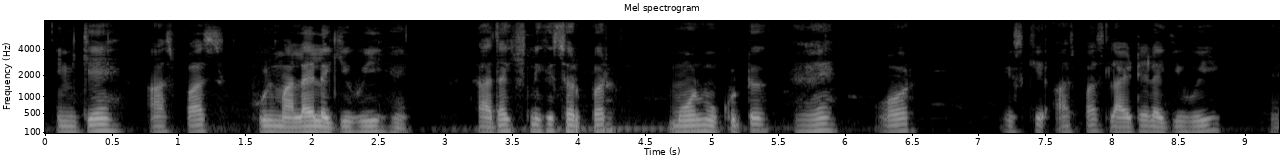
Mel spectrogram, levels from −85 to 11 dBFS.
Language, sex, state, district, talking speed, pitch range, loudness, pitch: Hindi, male, Rajasthan, Churu, 140 wpm, 105-125 Hz, -34 LUFS, 115 Hz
